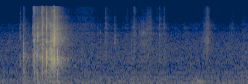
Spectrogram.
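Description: A deck of cards being handled: one brief rustle of cards about a quarter second in, lasting about half a second.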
